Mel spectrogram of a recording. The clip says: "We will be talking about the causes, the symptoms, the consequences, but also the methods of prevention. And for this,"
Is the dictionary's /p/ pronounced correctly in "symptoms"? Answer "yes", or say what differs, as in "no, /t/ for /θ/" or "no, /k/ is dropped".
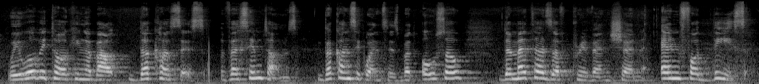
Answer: yes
